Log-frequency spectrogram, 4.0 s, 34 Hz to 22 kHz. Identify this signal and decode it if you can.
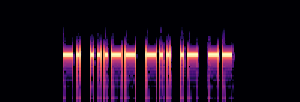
Morse code, heard as a keyed tone, about 26 wpm, 700 Hz. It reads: N3DAM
